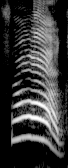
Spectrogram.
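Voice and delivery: high loud worried call; calling into the dark; loud anxious call. Acted. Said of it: "said Toad".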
